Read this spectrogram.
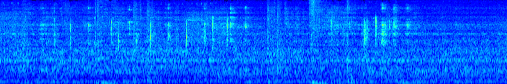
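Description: A video game car engine roars steadily.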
